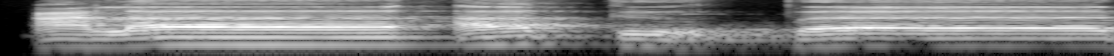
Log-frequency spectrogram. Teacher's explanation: Dal sukun bacaan qalqalah dibaca memantul ditampakkan pantulannya. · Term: kolkolah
